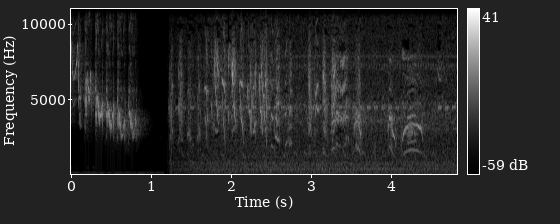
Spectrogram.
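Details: Hooded siskin song for warming up a captive bird: a brief bright twitter, a short gap, then quieter rapid chirps and slurred whistles over a faint background hiss.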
